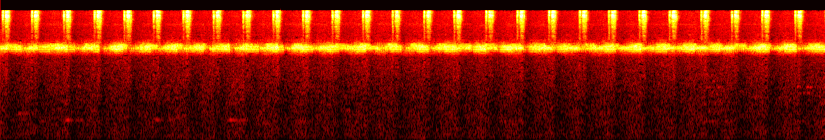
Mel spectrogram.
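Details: Male Thyreonotus corsicus bush-cricket singing by stridulation, rubbing its reduced wings together, at Vilella, Sueca. A steady, very high continuous buzz runs throughout, overlaid by short, sharp high-pitched pulses repeating about three to four times per second, with no other clear sounds.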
